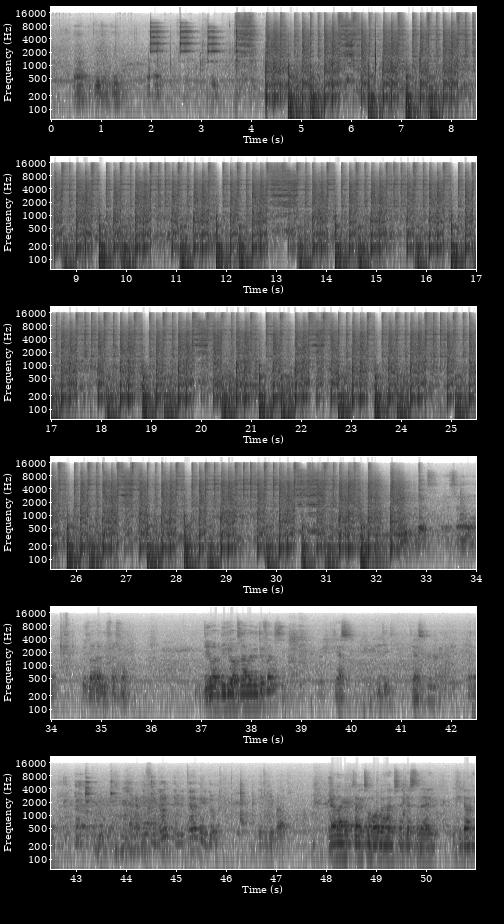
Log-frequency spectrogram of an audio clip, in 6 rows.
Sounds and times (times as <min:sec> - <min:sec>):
Drum: 0:02.0 - 0:32.9.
